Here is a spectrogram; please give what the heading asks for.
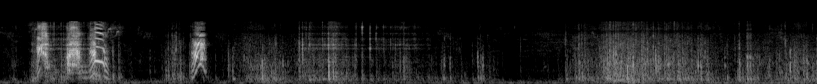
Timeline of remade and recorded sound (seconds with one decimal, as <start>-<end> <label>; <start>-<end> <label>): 0.0-0.4 recorded; 0.4-0.9 remade; 0.9-3.0 recorded; 3.0-4.3 remade; 4.3-8.2 recorded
